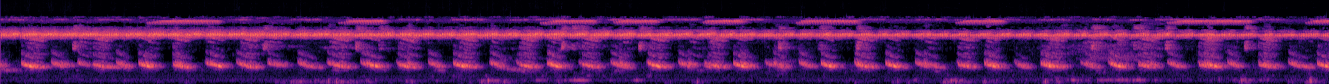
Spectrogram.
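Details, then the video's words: Lakeside frogs at night give a thick, overlapping chorus of quick repeated croaking notes over a continuous shrill insect hum, with a high intermittent trill and faint low thumps. "Lakeside night creatures and frog sounds"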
